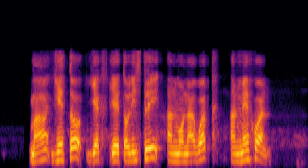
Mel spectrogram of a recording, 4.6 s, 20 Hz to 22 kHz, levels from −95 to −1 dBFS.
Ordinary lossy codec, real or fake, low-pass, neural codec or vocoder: AAC, 32 kbps; fake; 7.2 kHz; autoencoder, 48 kHz, 32 numbers a frame, DAC-VAE, trained on Japanese speech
